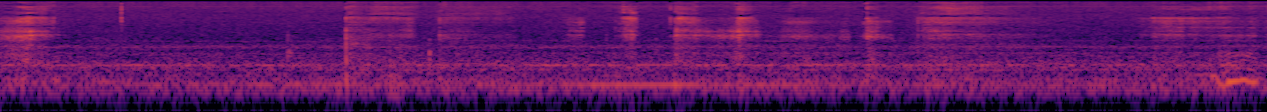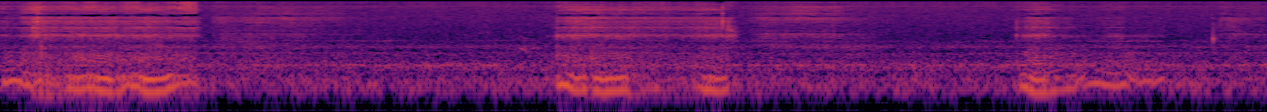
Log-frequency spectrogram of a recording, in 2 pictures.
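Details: Snoring in a sleeping dog: three rough, fluttering low snores a few seconds apart against quiet room noise.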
